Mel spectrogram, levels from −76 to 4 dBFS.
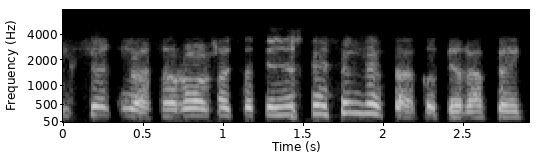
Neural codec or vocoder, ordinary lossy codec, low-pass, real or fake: codec, 32 kHz, 1.9 kbps, SNAC; Opus, 32 kbps; 7.2 kHz; fake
